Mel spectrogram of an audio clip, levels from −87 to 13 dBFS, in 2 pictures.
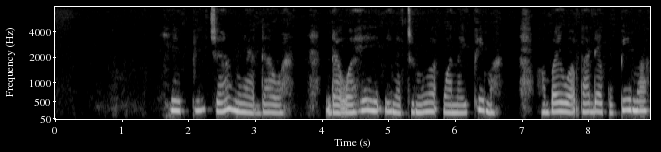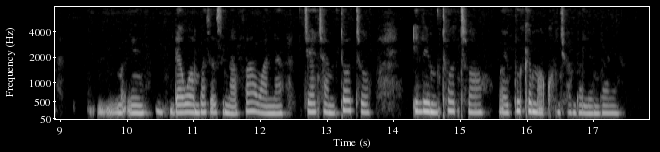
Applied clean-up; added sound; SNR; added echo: none; none; none; none.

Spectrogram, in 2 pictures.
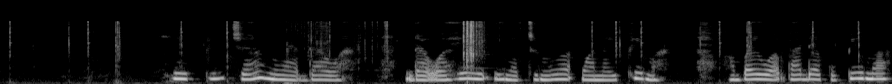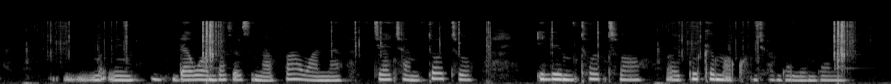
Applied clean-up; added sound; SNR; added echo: none; Camera; 13 dB; none.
